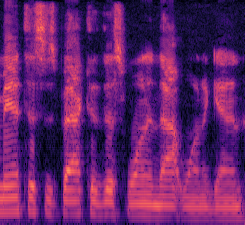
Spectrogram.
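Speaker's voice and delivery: ordinary delivery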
